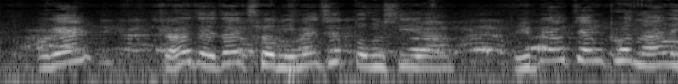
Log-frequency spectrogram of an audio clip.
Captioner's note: kids eating in the car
